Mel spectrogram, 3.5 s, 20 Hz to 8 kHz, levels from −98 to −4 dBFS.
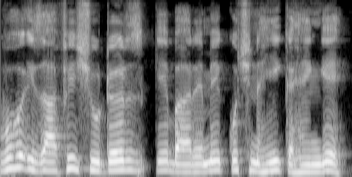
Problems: none marked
